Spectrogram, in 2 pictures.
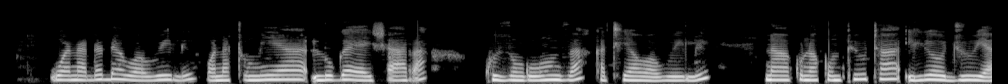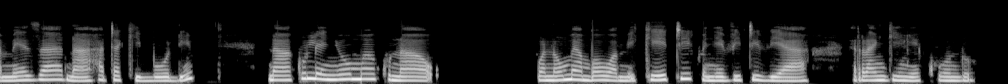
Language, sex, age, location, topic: Swahili, female, 18-24, Nairobi, education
